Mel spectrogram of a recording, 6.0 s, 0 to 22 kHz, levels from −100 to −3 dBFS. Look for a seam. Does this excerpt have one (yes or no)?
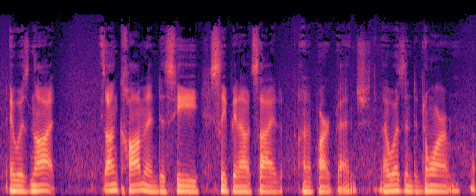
yes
